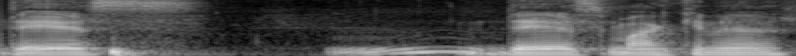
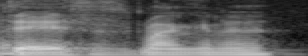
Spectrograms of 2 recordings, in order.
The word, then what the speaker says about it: Deus ex machina: Deus Machina. Deus Ex Machina? Deus Ex Machina.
